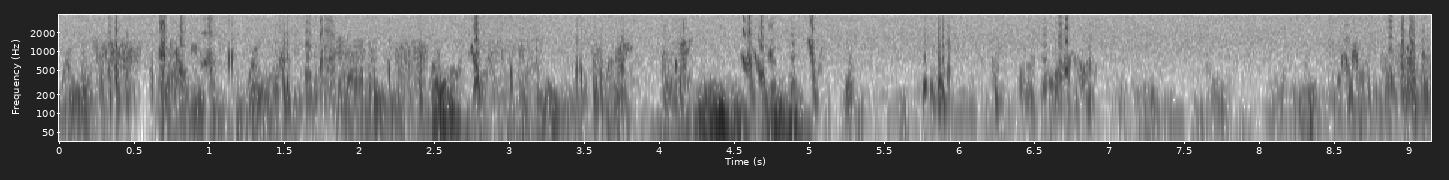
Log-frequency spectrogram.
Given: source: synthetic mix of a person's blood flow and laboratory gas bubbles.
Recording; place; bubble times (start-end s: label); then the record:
Doppler ultrasound of blood flow; precordium
0.12-0.54 s: bubbles
0.59-1.20 s: bubbles
1.42-2.14 s: bubbles
2.18-2.46 s: bubbles
2.71-3.24 s: bubbles
3.42-3.66 s: bubbles
3.70-3.83 s: bubbles
4.00-4.23 s: bubbles
4.53-4.80 s: bubbles
4.87-5.12 s: bubbles
5.23-5.34 s: bubbles
5.73-5.97 s: bubbles
6.20-6.30 s: bubbles
6.40-6.52 s: bubbles
6.54-6.92 s: bubbles
8.46-8.78 s: bubbles
8.80-9.16 s: bubbles
From the record:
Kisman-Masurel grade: 332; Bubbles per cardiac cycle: rolling drumbeat, 9 or more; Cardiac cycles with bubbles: 50 to 99%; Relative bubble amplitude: moderate (0.250 to 0.450); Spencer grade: 3 (all of the cardiac periods contain showers or single bubble signals, but not dominating or overriding the cardiac motion signals); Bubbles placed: only in the low amplitude regions of the cardiac cycle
